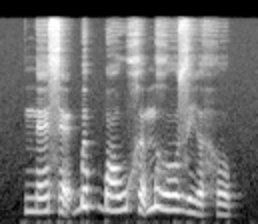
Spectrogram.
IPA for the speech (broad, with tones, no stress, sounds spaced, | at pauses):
n ɛ˨˦ s ɛ̰˧˨ ɓ ə˦˥ p̚ ɓ ɔ˨˦ w x ə̰˧˥ m ɣ o˧ z i˧˩ ə̯ h o˨˩ p̚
